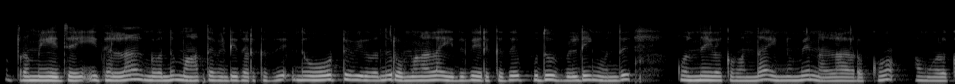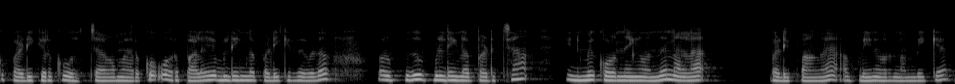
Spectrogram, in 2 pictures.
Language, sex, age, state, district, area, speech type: Tamil, female, 18-30, Tamil Nadu, Tiruppur, rural, spontaneous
